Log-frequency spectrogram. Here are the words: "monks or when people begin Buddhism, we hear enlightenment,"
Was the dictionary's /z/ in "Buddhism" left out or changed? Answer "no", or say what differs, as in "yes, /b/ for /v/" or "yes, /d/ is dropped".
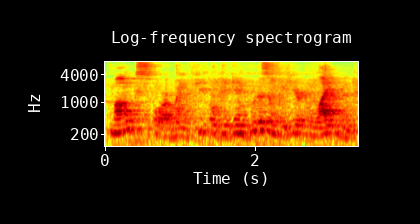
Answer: no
